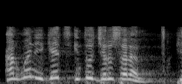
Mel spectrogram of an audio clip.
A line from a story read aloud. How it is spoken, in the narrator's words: he cried first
